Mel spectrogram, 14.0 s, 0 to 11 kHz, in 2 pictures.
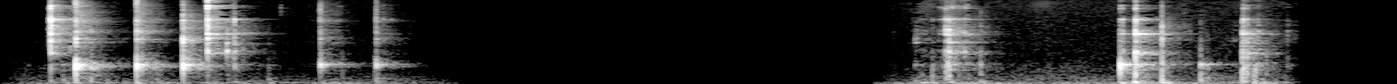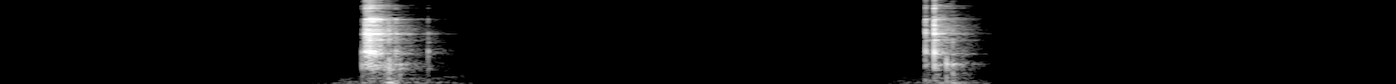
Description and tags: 11 - Tootbrush, in cup
Get back toothbrush to the cup. (more versions)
